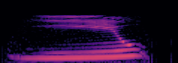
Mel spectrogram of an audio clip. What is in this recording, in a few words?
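"jiu5", Cantonese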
